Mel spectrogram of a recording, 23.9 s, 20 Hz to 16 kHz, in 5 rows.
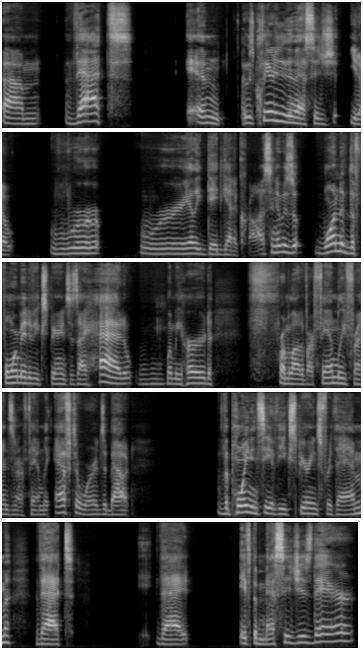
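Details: Real stuttering in a 40-year-old man who has stuttered since childhood and describes a strong stutter with blocks, heard in a podcast interview.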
